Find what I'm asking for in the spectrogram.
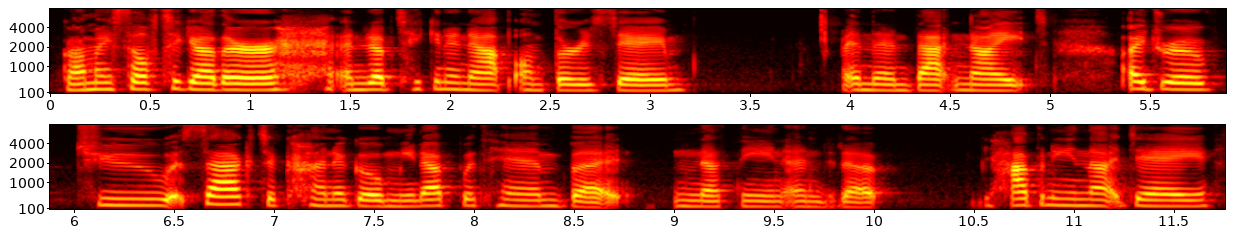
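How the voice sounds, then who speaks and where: A woman's voice: medium pitch, fairly even intonation, a little slow, smooth. Chatty young woman, candid and emotional. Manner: chatty, frequent ums and likes. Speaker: planner vlogger. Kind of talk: casual talking voice-over.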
